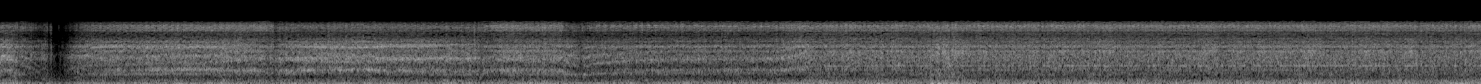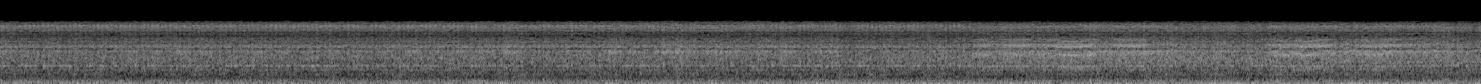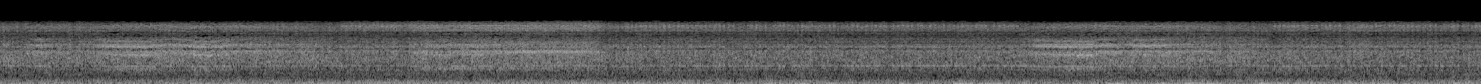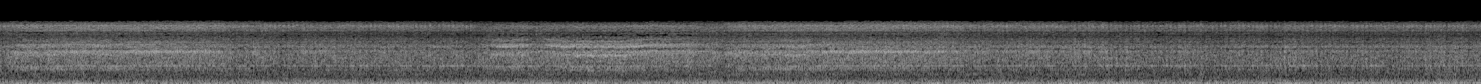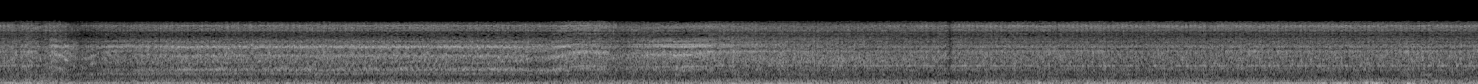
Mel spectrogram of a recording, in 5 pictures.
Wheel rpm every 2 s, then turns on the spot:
110, 160, 150, 150, 220, 230, 240, 230, 230, 240, 230, 230, 230, 230, 230, 220, 230, 230, 230, 230, 220, 230, 230, 230, 230, 220, 230, 230, 240, 220, 150, 160, 190, 230, 230, 240, 230.
none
